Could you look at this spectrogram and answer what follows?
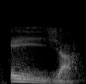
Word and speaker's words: ella: Double L's in Spanish, just like in French, sound like a Y. Think, think, think. Don't say anything. Sounds like a Y, so this is going to be pronounced ella.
